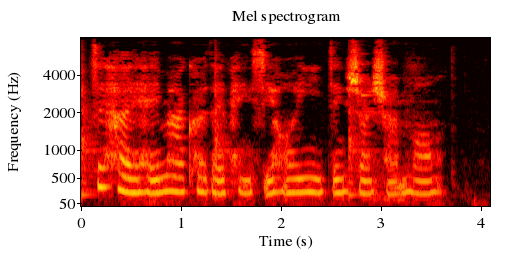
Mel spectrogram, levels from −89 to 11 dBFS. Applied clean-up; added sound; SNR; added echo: none; Snare drum + Chink, clink; 19 dB; none.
